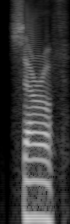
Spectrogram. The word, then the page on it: seraph: American English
